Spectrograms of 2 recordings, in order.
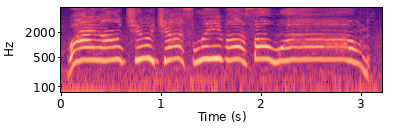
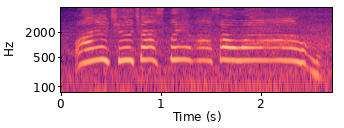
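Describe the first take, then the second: First: Much higher, loud, slow shouted line; angry yell. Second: High, loud shouted repeat; angry yell. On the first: Vlogger imitating the red-faced driver's slow loud shout. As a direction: bellow it like the furious driver. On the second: Vlogger repeating the driver's loud high yell. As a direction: yell it again like the angry man. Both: Retold or imitated. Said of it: "So he yelled".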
